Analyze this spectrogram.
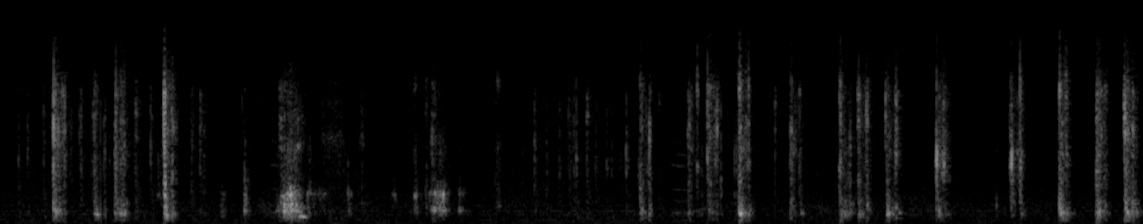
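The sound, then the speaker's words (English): Rapid keystrokes clatter on a computer keyboard while creating a Google mail account, irregular bursts of sharp clicks with brief pauses, fairly loud, no voices present. “Are you typing Windows sucks?”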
